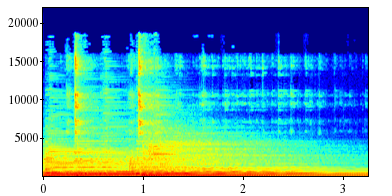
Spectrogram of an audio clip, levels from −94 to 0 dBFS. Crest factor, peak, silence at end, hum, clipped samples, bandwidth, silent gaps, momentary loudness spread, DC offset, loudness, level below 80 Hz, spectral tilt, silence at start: 12 dB; 0 dBFS; 0 s; none; under 0.1%; 19 kHz; none; 9 LU; under 0.1%; -14 LUFS; -22 dBFS; -6 dB/octave; 0 s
